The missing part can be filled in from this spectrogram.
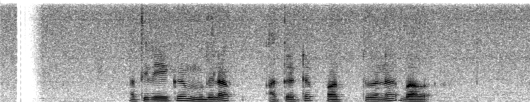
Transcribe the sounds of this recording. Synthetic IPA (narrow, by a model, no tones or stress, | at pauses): ɐt̪iɾeːkəmud̪əlak | ɐt̪əʈəpat̪ʋənəbaʋə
